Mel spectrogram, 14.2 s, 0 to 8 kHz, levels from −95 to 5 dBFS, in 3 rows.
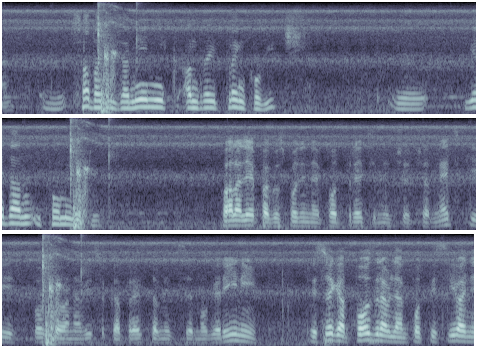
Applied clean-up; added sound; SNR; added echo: none; Fire; 7 dB; none.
